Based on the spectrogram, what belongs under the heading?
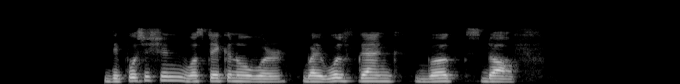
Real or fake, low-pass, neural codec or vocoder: real; 5.4 kHz; none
